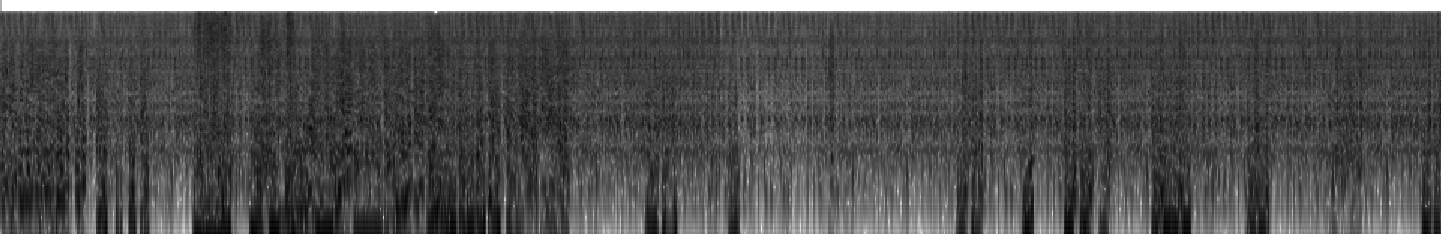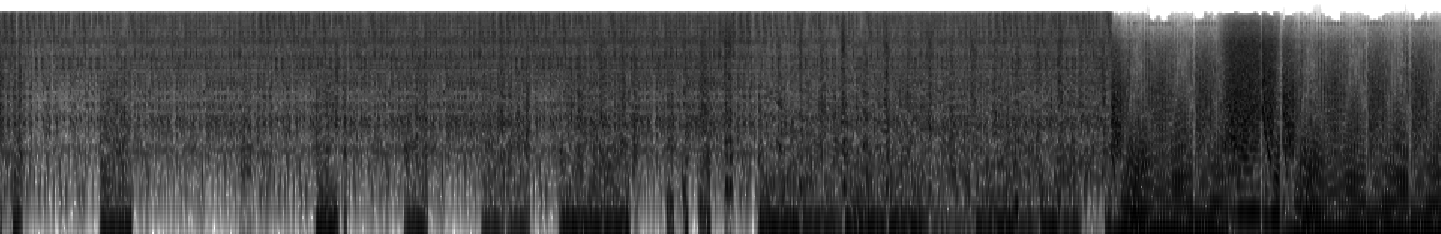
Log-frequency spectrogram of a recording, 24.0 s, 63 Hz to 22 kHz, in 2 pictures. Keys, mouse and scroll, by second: 0.0-18.0 typing, 0.3 scroll up 2, 0.7 scroll down 4, 1.0 scroll up 2, 1.1 click, 1.3 click, 1.5 click, 1.5 scroll up 2, 2.1 click, 2.3 click, 2.4 click, 2.6 scroll up 1, 2.9 click, 3.2-3.6 scroll down 4, 3.6 click, 3.6 scroll up 2, 3.9 click, 4.0 click, 4.7 click, 4.8 scroll down 2, 4.9 click, 5.2 click, 5.3 scroll up 2, 5.6 scroll down 2, 5.8 click, 5.9-6.4 scroll up 3, 6.0 click, 6.1 alt+click, 6.4 click, 6.5 scroll down 2, 6.6 click, 6.7 scroll up 2, 7.0 click, 7.1 alt+click, 7.4 scroll down 4, 7.5 click, 8.7 alt+middle click, 9.1 scroll down 2, 9.3 middle click, 9.9 middle click, 10.1 alt+click, 10.6 click, 10.7 right click, 10.7 ctrl+click, 10.8 alt+click, 11.6 alt+click, 12.4 right click, 12.4 click, 12.5 right click, 12.5 click, 12.7 ctrl+click, 12.8 scroll up 1, 13.1 click, 13.2 click, 13.7 click, 13.9 click, 14.1 right click, 14.1 ctrl+click, 14.5 click, 14.9 click, 14.9 scroll up 2, 15.2 click, 16.2 scroll down 2, 16.3 right click, 16.8 scroll up 2, 17.4 click, 17.4 scroll up 2, 17.6 click, 17.8 click, 17.9 click, 18.1 click, 18.8 scroll up 2, 18.9 click, 19.0 shift+click, 19.5 alt+click, 19.8 alt+click, 20.5 alt+click.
